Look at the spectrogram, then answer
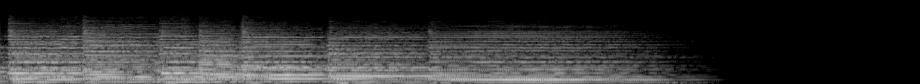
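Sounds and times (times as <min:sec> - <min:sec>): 
instrumental music: 0:00.0 - 0:07.2.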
